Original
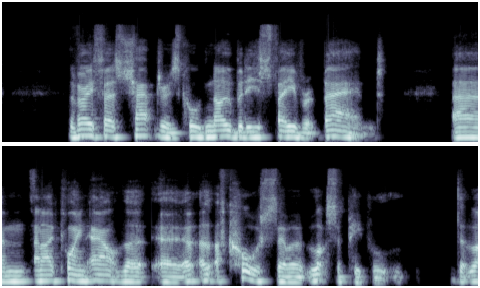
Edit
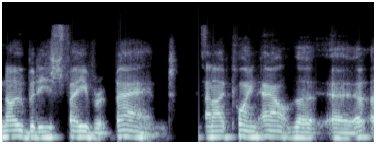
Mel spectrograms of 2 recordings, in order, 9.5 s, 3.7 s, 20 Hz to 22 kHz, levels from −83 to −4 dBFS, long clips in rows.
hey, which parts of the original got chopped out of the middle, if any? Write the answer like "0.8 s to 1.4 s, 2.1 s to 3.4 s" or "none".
4.0 s to 5.0 s

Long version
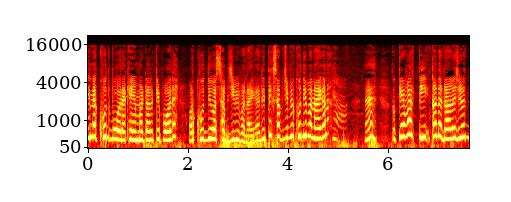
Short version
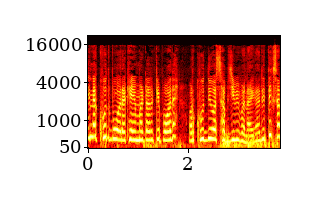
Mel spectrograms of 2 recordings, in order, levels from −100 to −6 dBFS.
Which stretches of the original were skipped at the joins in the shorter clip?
none

